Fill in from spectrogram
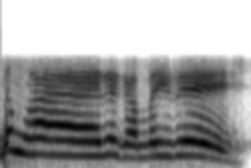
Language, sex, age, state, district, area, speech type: Manipuri, female, 30-45, Manipur, Senapati, rural, conversation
